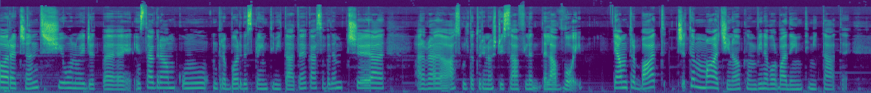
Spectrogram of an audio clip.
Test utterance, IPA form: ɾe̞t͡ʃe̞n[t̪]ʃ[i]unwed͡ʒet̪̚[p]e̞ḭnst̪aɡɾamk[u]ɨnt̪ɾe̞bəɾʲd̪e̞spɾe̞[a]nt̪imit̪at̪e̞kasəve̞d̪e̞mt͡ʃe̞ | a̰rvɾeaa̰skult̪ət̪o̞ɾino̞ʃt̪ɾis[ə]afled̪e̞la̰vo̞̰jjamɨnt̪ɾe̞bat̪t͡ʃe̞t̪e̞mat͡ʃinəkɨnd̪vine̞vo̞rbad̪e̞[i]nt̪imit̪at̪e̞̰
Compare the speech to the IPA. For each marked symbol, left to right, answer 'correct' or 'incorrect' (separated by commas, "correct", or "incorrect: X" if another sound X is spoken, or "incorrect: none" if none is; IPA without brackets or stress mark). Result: correct, correct, correct, correct, incorrect: i, correct, correct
